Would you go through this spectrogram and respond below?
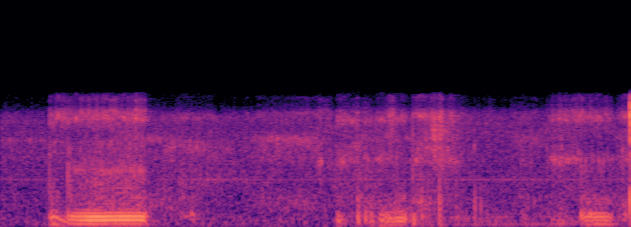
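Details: Pit bull dog recorded shortly after adoption from a shelter: loud rattling snores on the in-breath with quieter breaths between; ordinary snoring.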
